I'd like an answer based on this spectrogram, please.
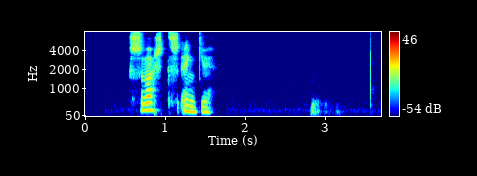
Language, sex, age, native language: Icelandic, female, 40-49, Icelandic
